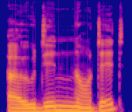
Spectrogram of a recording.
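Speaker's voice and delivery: usual speaking voice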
